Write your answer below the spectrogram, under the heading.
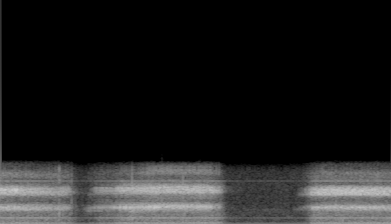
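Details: Night chorus of tree frogs in a pool, giving long nasal croaks with a rich harmonic ring, three calls in four seconds broken by brief silences, with a low constant hum underneath.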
